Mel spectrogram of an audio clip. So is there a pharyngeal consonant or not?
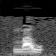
no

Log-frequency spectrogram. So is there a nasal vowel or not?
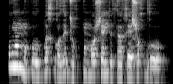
yes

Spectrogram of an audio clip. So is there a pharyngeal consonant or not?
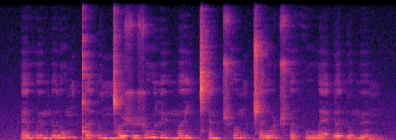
no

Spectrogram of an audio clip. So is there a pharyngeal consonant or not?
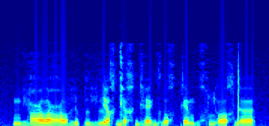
yes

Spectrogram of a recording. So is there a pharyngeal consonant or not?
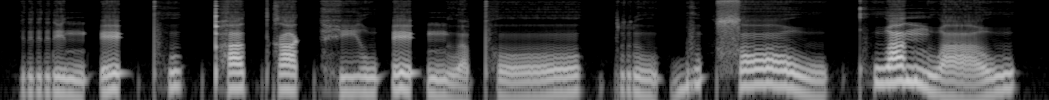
no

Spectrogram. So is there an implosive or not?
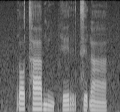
yes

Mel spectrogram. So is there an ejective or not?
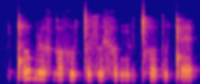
yes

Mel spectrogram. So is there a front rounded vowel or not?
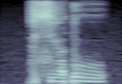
no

